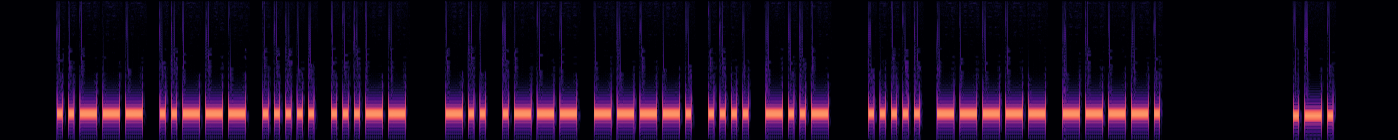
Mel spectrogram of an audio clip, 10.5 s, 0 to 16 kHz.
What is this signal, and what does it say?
Morse code, heard as a keyed tone, about 28 wpm, 700 Hz. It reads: 2253 DJ9HX 509 R
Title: Worked All Europe DX Contest - QTC Exchange - 28wpm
